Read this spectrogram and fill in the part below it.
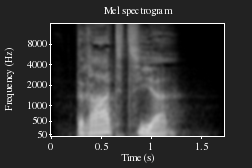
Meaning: string puller, puppet master, mastermind, svengali
- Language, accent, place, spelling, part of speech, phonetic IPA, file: German, Germany, Berlin, Drahtzieher, noun, [ˈdʁaːtˌt͡siːɐ], De-Drahtzieher.ogg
